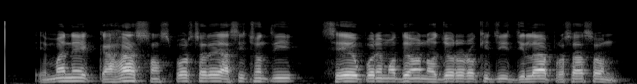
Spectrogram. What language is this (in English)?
Odia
